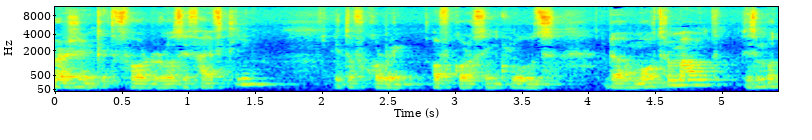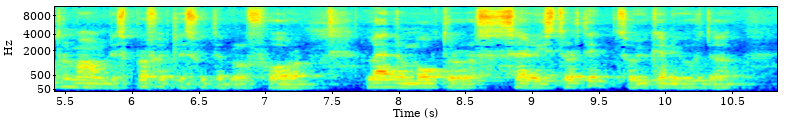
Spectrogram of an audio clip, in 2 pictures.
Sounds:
speech

